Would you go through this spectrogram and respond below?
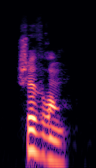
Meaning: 1. rafter 2. chevron
- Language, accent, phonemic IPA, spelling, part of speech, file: French, France, /ʃə.vʁɔ̃/, chevron, noun, LL-Q150 (fra)-chevron.wav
